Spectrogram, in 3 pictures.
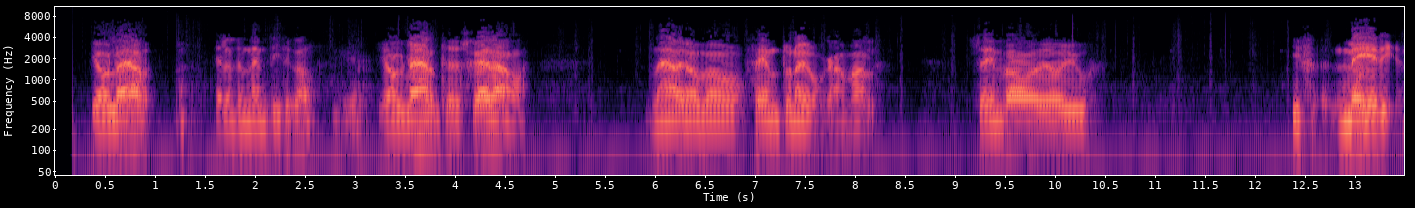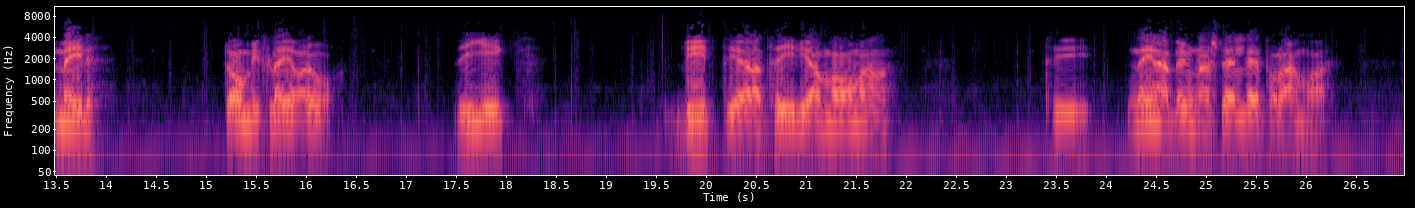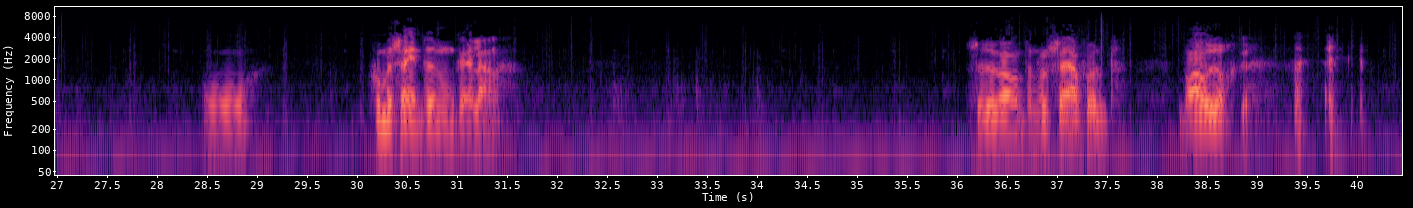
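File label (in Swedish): Östra Ingelstad Skåne, dialekter; Folkminnen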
